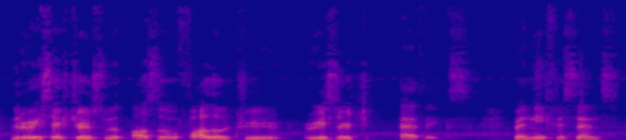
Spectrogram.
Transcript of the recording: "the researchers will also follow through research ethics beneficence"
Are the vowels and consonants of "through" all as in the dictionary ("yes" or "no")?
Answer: no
